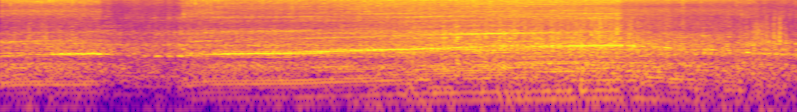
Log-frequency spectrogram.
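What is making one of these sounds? A go-kart engine buzzes close by, rising and falling in pitch as it speeds up and slows down.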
